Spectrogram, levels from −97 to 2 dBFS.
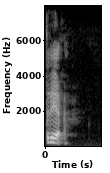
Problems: none marked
